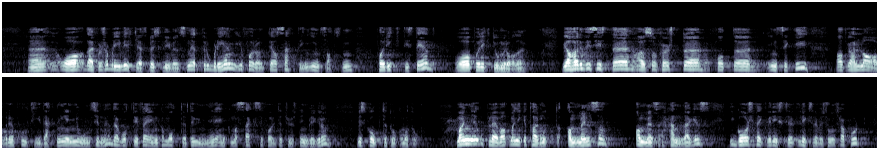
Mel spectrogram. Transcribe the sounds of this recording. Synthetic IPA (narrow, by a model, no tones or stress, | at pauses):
ɔd̪æɾfɔʂɔblɪɾʋɪɾklɪeːt̪sbəskɾiːʋəlsn̩ɛt̪̚pʰɾʊbleːmɪfɔɾhɔlt̪ʰɪlɔsɛt̪ːəɪnɪnsɑt̪sn̩ | pʰɔɾɪkt̪ɪst̪eːd̪ | ɔpʰɔɾɪkt̪ɪʊmɾoːd̪ə | ʋɪɦɑɾɪd̪ɛsɪst̪əɑlsɔfœʂʈfɔt̪ːɪnsɪk̚t̪ɪ | ɑt̪ʋɪhɑɾɭɑːʋəɾəpʰʊlɪt̪ʰiːd̪ɛknɪŋɛnnːuːənsɪnːəd̪ɛhɑɾɡɔt̪ːɪfɾɑeːnkʰɔmɑɔt̪ːət̪ʰɪʉnːəɾeːnkʰɔmɑsɛksɪfɔɾɔlt̪ɪlt̪ʰʉːsnəɪnbʏɡəɾɑ | ʋɪskɑʊpt̪ʰɪlt̪uːkɔmɑt̪ʰṵː | mɑnʊpːleːʋəɾɑt̪mɑnɪkːət̪ʰɑːɾɪmuːt̪ɑnmɛlləsə | ɑnmɛləsəhɛnlɛɡəs | ɪɡoːʂɔfɪkːʋɪɪɾɪksɾɛʋɪsuːnsɾɑpʰɔʈː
